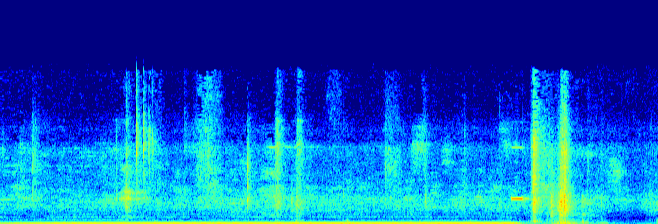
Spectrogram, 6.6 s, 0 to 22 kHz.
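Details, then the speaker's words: Electrolux 8 kg automatic washing machine after repair for thumping in spin dry: smooth steady low hum through the spin with no thumps or banging; normal spin cycle. "So kanina kasi kahit anong testing ko talagang lagi siyang may kalabog ngayon nawala na"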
